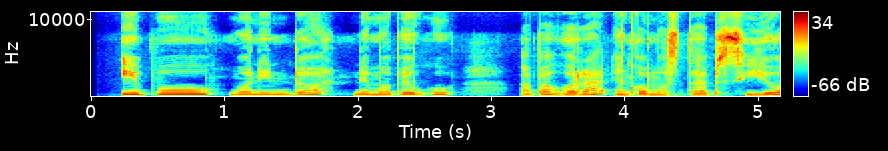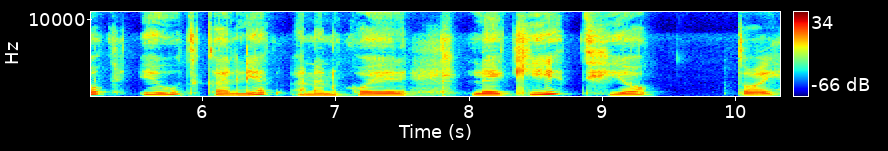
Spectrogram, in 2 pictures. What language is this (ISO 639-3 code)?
kln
